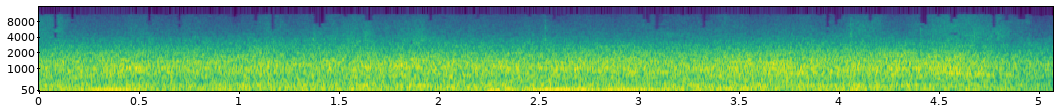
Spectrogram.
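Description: Steady rushing noise with a low hum underneath, easing off slightly near the end.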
